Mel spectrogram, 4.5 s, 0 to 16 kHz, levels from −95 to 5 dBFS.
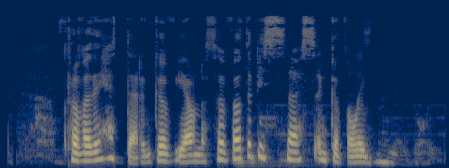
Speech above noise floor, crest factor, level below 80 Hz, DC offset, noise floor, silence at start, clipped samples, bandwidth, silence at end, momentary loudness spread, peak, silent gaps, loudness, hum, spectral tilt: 26 dB; 20 dB; -74 dBFS; under 0.1%; -53 dBFS; 0.7 s; under 0.1%; 11.5 kHz; 0.55 s; 8 LU; -8 dBFS; none; -27 LUFS; none; -7.5 dB/octave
